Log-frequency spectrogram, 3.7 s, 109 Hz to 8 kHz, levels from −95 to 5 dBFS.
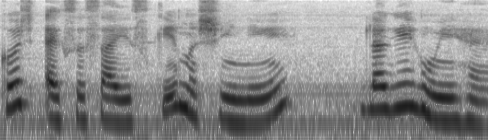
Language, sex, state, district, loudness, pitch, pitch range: Hindi, male, Chhattisgarh, Raipur, -16 LUFS, 210 Hz, 195-285 Hz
